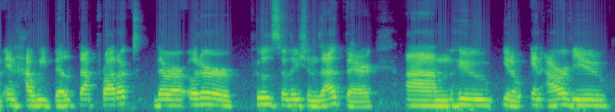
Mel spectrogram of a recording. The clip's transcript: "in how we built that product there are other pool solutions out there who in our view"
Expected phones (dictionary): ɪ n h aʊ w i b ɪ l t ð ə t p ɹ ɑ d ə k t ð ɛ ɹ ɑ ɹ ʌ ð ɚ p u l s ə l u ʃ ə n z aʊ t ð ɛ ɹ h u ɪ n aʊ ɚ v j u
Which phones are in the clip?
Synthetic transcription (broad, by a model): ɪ n h aʊ w i b ɪ l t ð ə t p ɹ ɑ d ə k t ð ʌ ɹ ɹ ʌ ð ɚ p u l s ə l u ʃ ə n z aʊ t ð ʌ ɹ h u ɪ n aʊ ɚ v j u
